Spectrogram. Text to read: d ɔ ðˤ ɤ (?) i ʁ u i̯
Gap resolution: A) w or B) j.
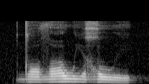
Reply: A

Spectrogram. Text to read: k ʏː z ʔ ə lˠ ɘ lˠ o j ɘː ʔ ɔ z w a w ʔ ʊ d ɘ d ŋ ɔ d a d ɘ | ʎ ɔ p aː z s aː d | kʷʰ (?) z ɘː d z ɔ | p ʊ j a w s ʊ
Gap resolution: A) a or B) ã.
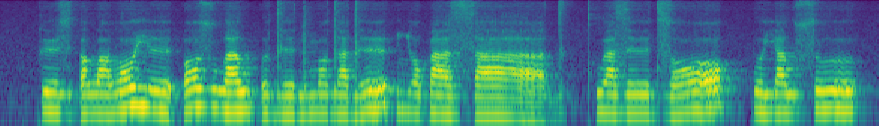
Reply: A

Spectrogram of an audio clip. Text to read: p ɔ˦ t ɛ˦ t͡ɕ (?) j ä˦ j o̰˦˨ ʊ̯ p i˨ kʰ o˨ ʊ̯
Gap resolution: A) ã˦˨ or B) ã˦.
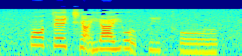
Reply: A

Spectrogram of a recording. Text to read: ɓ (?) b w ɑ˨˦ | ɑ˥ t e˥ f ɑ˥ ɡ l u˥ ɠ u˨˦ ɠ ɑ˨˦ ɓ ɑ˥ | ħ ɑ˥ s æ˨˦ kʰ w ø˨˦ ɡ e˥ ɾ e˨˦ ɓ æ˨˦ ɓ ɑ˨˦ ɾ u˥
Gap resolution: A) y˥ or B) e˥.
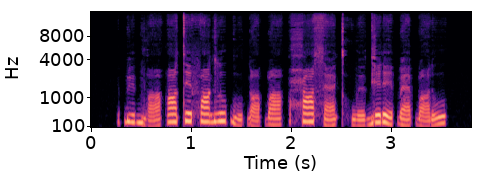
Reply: A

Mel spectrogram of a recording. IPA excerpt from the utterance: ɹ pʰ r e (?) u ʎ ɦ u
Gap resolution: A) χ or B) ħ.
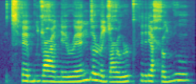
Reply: B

